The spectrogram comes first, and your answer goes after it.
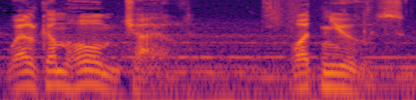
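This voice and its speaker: A man playing a commanding older master of assassins in a video game, measured and didactic. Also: lowish voice, animated. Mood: paternal, assured. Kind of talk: dramatic video game cutscene acting. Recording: loud music behind the voice.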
